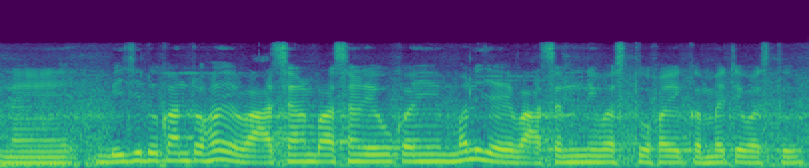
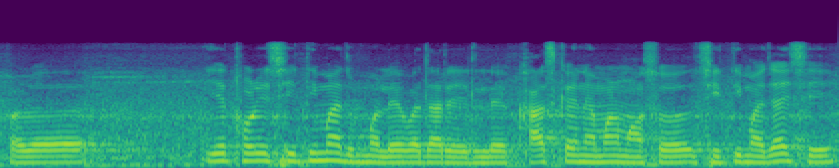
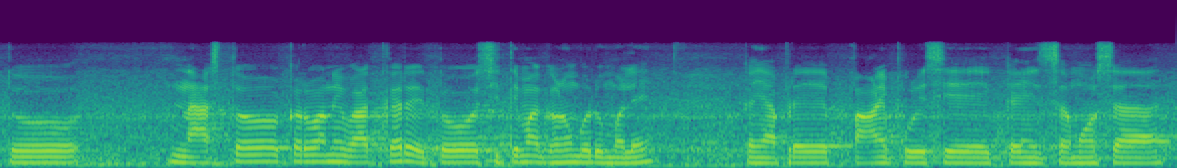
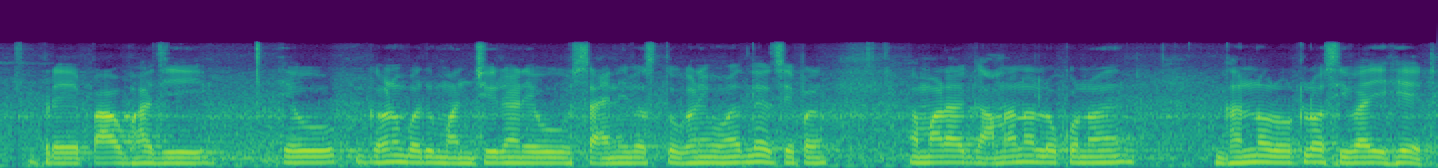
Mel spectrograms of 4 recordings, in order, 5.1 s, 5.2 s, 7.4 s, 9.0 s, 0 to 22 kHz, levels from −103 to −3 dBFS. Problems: constant background noise, background conversations at intervals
